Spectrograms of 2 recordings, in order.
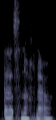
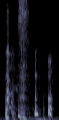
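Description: First: Said in the usual way. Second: Higher, laughing through it. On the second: Real, not acted. Mother repeating her plea to the universe, laughing. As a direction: laugh it off after tears.

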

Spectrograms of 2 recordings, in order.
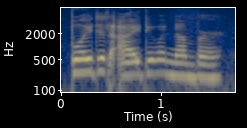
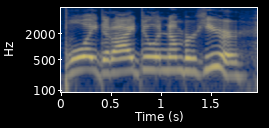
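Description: First: Said in the usual way. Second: Big rueful outburst, pitched up; loud rueful exclamation. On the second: Retold or imitated. Reacting to her own bad choice, loud and rueful. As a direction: blurt it out loud, half-laughing at yourself. Self-mocking realization.

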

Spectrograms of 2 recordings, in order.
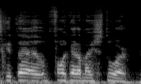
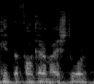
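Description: First: Said in the usual way. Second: Mumbled low and soft, swallowing the words; muffled quiet mumble. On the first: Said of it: "But what I really said was". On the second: Shown as a demonstration. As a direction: mutter it so it's hard to catch. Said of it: "That sounded like".

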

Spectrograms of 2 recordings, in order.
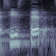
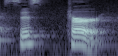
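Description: First: Wrong "sister" with a Spanish full E and tapped R; pronunciación incorrecta. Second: Slow "sister", ending in an English "tər"; pronunciación inglesa. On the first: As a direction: say "sister" quickly as a Spanish word, "sís-ter". ("sister" a la española, como error) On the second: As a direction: split "sister" carefully, vowel melted into the final R. ("sister" lento, con "er" inglesa) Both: Shown as a demonstration. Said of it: "No sería sister".

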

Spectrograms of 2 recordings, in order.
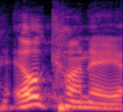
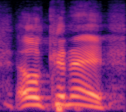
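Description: First: Elkanah with a full "ah" in the middle syllable; mispronounced name. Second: Elkanah with a short, reduced middle vowel; corrected name. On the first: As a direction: say Elkanah as el-KAH-nay. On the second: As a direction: say Elkanah as EL-kuh-nay. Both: Real, not acted. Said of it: "I said it wrong".

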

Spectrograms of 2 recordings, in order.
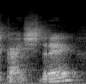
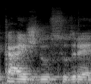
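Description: First: "cais Sodré" run together, dropping "do"; swallowed syllables. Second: Said in the usual way. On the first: Shown as a demonstration. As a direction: swallow the middle to a Lisbon "caish-tré" in "cais Sodré". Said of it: "come sílabas em tudo o que é palavra". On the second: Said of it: "que em vez de dizer".

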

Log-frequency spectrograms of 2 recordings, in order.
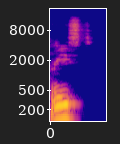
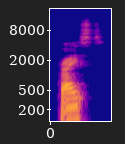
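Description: First: Reist said as "reest", with a long ee; questioning "reest" for Reist; alternative pronunciation. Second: Reist said as "ryst", with a long i; alternative pronunciation. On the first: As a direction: say Reist to rhyme with "priest". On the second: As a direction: say Reist to rhyme with "heist". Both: Shown as a demonstration. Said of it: "Is it Reist or Reist?".

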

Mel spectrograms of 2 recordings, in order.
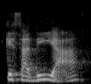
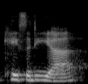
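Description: First: Quesadilla said the native Spanish way; Spanish pronunciation. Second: Quesadilla said the Anglicized way; Americanized pronunciation. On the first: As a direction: say "quesadilla" with authentic Spanish sounds. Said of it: "the way I would say it in Spanish". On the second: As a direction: say "quesadilla" with plain American English sounds. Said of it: "that's how I need to say it so that they understand it". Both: Shown as a demonstration.

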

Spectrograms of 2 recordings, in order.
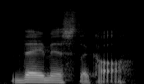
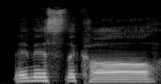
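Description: First: Said in the usual way. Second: Louder, slower, hammering it home; emphatic loud repeat. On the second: Shown as a demonstration. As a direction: pound the point with a raised voice.

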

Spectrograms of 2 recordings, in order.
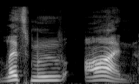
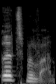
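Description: First: "Let's move on" with "on" stretched long; drawn-out ON. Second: Said in the usual way. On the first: Real, not acted. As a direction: hold the word "on" as a big segue. Repeats it with drawn-out last word.

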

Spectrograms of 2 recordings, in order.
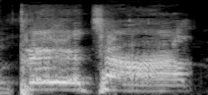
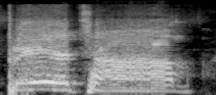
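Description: First: Put-on mother cutting off the child; mama's bedtime order again. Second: Put-on mother ordering the child to bed; mama's bedtime order. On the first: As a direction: bark it just like mama. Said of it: "I be like". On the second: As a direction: shut the kid down like mama. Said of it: "She be like".

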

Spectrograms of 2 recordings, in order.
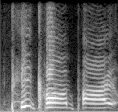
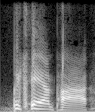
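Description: First: PECAN as pee-KAHN, drawn out and higher; standard pecan. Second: Southern-style pecan, puh-KAN, pitched lower; Southern US pronunciation. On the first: Listing Thanksgiving dishes, pecan stretched as pee-KAHN. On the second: Preacher showing how the South says pecan, Southern accent. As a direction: say "pecan pie" as they do in the South. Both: Shown as a demonstration. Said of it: "or if you're in the South".

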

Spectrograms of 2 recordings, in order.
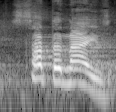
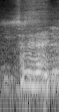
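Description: First: Satanás drawn out slowly and firmly; slow and clear. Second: Rushed and much softer, Satanás thrown away; fast, mumbled. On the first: Shown as a demonstration. Pastor showing teens how to say Satanás openly. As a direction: face the word Satanás, say it plainly and slowly. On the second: Retold or imitated. Pastor imitating teens rushing the name Satanás. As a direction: say Satanás quickly to get it over with. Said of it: "Fala assim bem rápido".

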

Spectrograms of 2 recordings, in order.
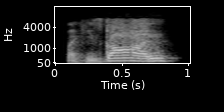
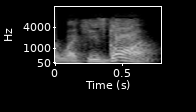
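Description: First: "gone" pushed higher in the repeat; insistent. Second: Said in the usual way. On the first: Retold or imitated. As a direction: press it home, "he's gone". Friend insisting, repeated line.

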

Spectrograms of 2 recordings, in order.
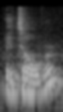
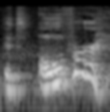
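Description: First: Soft, low "It's over?" in quiet disbelief; quietly can't accept the ending; stunned disbelief. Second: "It's over?" higher and louder, rising in protest; loud outraged disbelief. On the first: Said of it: "I was like". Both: Retold or imitated.

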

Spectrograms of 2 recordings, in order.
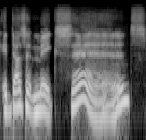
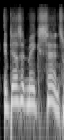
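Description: First: Very slow, words stretched out; drawn-out mock protest. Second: Said in the usual way. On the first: Arguing that women's texts baffle him, slow mock protest. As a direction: drag out "sense" with a rising end. Typing out the sentence, exaggerated.

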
